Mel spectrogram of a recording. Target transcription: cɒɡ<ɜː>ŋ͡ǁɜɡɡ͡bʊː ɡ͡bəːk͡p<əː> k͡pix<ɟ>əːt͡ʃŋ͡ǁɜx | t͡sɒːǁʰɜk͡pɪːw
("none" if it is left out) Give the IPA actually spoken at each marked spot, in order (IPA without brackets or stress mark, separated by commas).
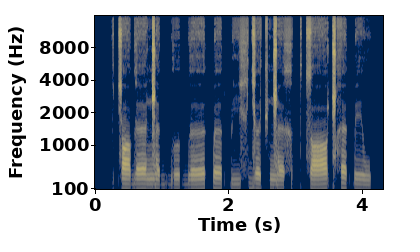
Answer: ɜː, əː, ɟ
